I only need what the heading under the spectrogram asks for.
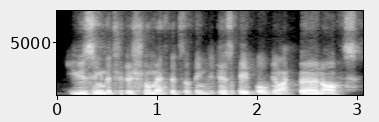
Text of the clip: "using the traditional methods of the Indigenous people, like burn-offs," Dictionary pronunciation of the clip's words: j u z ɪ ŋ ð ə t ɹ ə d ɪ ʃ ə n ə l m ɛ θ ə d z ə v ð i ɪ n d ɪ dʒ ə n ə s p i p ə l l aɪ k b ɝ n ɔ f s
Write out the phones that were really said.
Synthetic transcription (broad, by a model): j u z ɪ ŋ ð ə t ɹ ə d ɪ ʃ ə n ə l m ɛ θ ə d z ə v ð i ɪ n d ɪ dʒ ə n ə s p i p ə l l aɪ k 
